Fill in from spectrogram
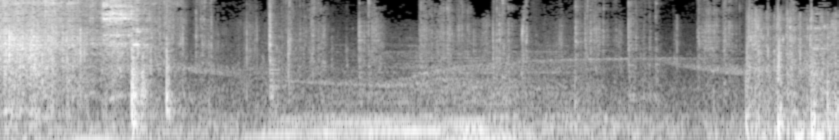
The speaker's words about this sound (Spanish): En su casa de noche cena el filete que recogió, vuelca un tarro lleno de monedas sobre la mesa.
